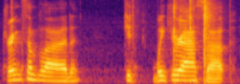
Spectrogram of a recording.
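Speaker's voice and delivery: pissy. Retold or imitated. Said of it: "pissily like".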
